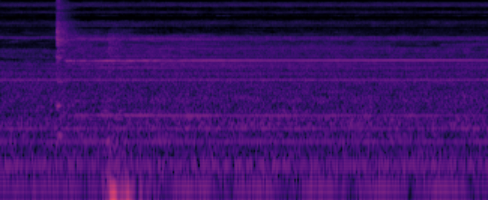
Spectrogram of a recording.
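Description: Steady low electrical hum of room tone. A sharp click comes just under a second in, and a brief low thump about half a second later. After the click a faint, steady high-pitched tone runs on.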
